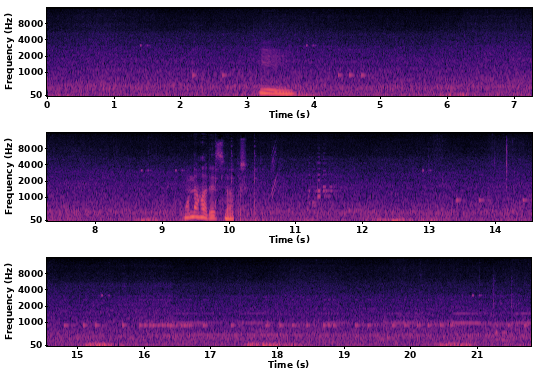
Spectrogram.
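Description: Soft electronic menu blips sound as selections change.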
